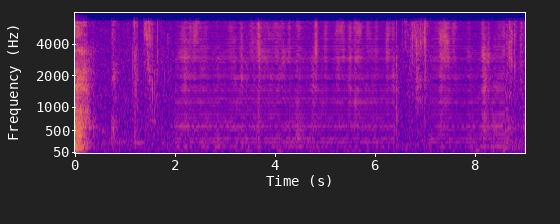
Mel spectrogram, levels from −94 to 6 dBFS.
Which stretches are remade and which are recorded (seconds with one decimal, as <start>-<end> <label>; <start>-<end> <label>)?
0.0-2.0 recorded; 2.0-6.4 remade; 6.4-7.1 recorded; 7.1-8.6 remade; 8.6-9.0 recorded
